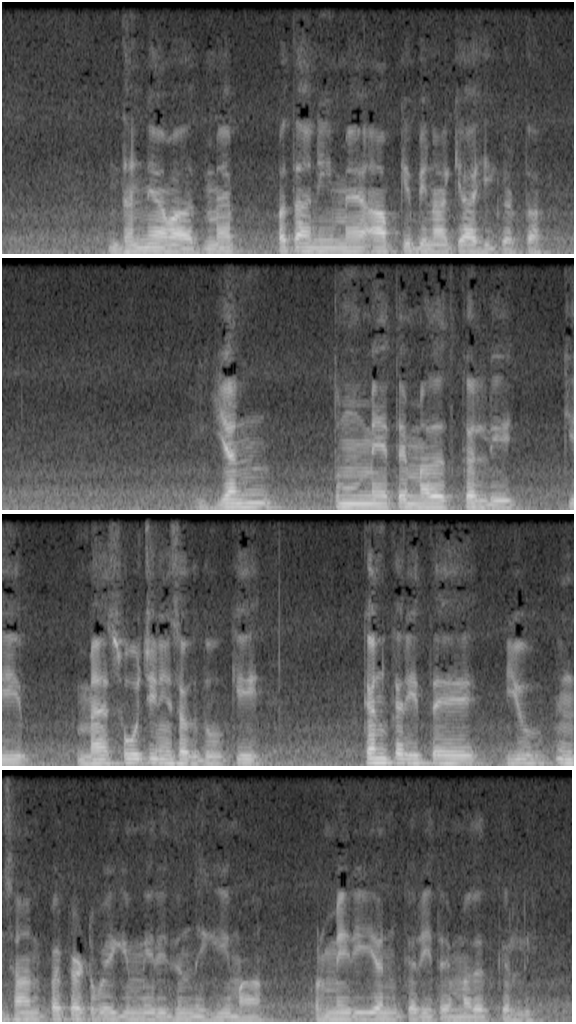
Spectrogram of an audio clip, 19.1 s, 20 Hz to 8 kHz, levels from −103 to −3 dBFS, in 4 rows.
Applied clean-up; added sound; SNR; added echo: none; none; none; none.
